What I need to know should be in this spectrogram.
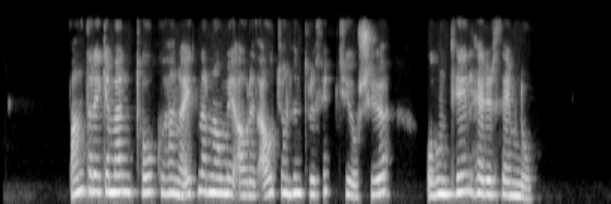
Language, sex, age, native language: Icelandic, female, 40-49, Icelandic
